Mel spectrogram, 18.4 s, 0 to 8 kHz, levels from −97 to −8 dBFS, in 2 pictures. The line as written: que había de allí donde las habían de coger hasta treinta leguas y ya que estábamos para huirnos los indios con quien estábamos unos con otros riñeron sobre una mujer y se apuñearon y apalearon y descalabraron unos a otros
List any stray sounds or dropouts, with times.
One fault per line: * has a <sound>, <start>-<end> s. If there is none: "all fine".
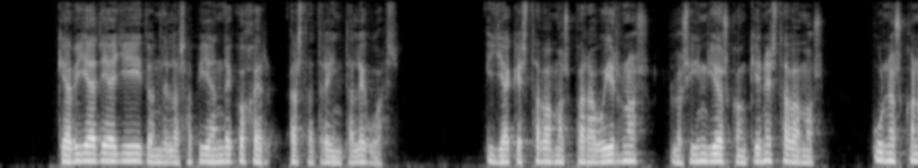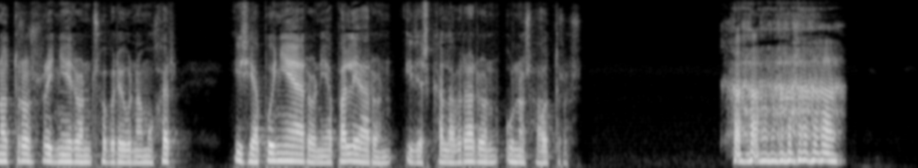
* has a laugh, 16.4-17.7 s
